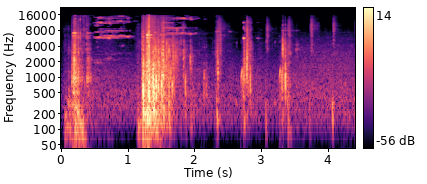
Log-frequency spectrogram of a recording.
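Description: A pickaxe strikes rock with a sharp crack.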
